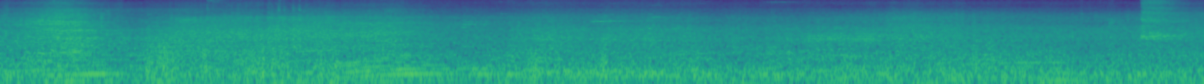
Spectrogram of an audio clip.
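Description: City street traffic with motor scooters and cars running and passing close by, a steady engine hum throughout. A short, sharp hiss comes near the end.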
